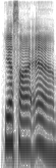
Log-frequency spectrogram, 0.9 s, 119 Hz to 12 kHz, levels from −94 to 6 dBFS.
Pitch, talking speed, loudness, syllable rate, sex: 210 Hz, 200 wpm, -16 LUFS, 3.7 syllables/s, female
